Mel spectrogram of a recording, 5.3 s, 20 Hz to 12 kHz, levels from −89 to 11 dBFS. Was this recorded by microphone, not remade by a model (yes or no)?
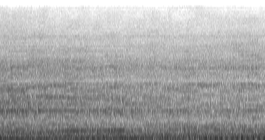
no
